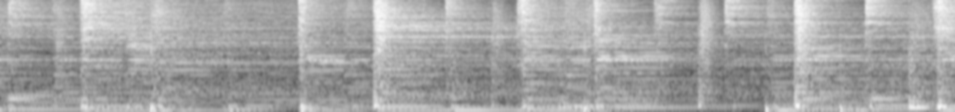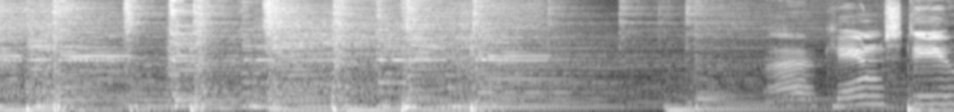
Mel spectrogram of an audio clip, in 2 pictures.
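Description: Instrumental break in a live country-blues song: an acoustic guitar is strummed over walking upright-bass notes and a drum kit keeping a steady beat.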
